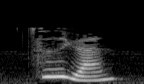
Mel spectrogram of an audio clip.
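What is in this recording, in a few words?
"资源", Mandarin Chinese; hsk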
